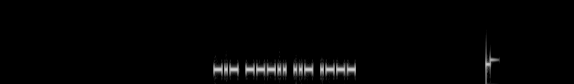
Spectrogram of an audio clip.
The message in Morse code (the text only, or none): K8UJ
